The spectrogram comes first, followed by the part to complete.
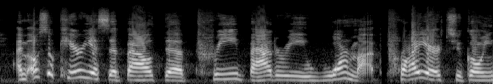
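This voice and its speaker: A woman with a Chinese accent talks at a fairly slow pace with hardly any pauses. Her fairly high voice has lively intonation, and the sound is dry and close with no echo. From Taiwan. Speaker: car owner vlogger. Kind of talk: vlog tutorial.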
